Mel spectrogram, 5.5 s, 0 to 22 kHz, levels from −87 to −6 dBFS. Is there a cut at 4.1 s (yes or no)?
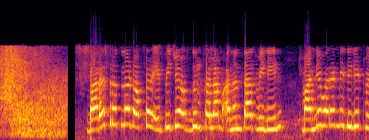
no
